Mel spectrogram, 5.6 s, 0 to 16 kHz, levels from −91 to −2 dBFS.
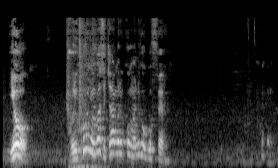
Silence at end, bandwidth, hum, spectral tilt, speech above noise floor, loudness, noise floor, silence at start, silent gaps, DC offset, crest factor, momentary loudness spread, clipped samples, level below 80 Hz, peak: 0.2 s; 11.5 kHz; none; -5 dB/octave; 45 dB; -22 LUFS; -66 dBFS; 0.2 s; none; under 0.1%; 22 dB; 18 LU; under 0.1%; -62 dBFS; -2 dBFS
